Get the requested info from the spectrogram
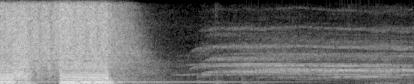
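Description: A loud electronic dance track cuts off abruptly about half a second in. It is followed by quieter high-pitched cheering and screaming from the audience.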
